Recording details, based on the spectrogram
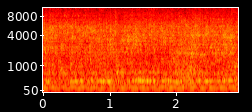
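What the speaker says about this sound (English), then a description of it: "Let's put some water in the freshwater tank" Tap water runs steadily into a freshwater aquarium tank, a continuous soft splashing rush over a low hum, fairly faint and unbroken throughout.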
